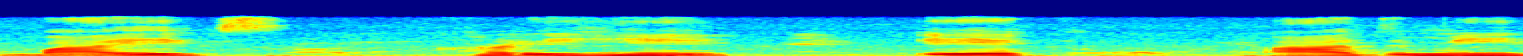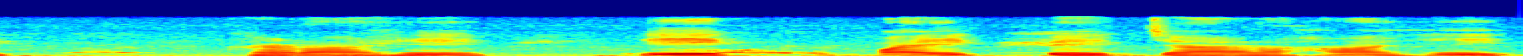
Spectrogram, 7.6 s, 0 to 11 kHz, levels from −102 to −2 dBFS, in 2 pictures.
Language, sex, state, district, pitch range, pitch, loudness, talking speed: Hindi, female, Madhya Pradesh, Bhopal, 185-210 Hz, 195 Hz, -16 LUFS, 100 wpm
